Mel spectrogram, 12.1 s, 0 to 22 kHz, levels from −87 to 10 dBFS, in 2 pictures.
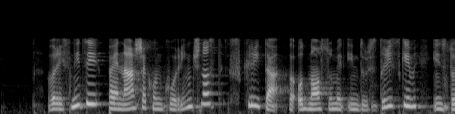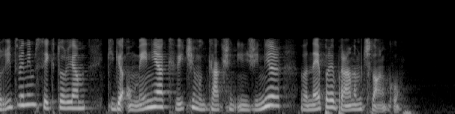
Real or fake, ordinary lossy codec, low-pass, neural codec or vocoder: real; none; 5.4 kHz; none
